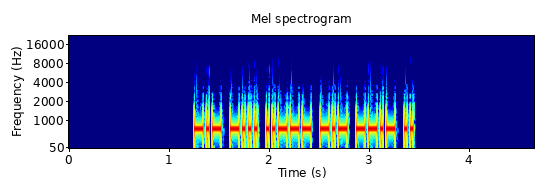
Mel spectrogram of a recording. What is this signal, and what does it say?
Morse code, heard as a keyed tone, about 40 wpm, 700 Hz. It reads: KB2KQI
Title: USA Call Signs Repeated 3x 40wpm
